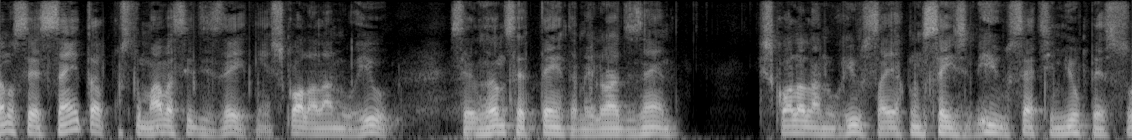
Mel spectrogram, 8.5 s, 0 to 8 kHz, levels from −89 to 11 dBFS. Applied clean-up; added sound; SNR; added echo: neural mask model Resemble Enhance denoiser.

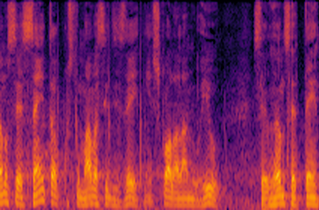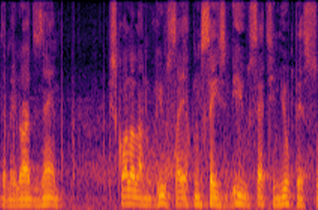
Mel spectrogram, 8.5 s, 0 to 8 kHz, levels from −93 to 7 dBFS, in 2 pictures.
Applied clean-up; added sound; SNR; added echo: none; Livestock, farm animals, working animals; 19 dB; none.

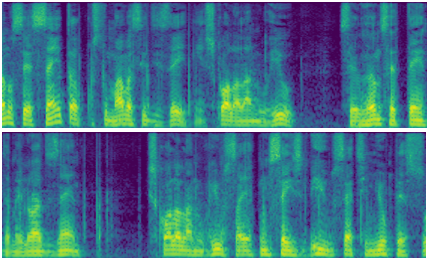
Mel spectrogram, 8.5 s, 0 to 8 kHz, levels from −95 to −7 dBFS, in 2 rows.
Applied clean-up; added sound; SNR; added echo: neural mask model RNNoise.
